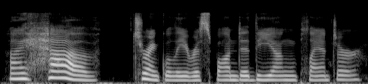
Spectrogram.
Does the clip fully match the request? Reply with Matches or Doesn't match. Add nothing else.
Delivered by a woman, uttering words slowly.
Matches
